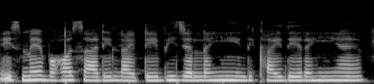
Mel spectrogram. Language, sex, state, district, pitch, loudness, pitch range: Hindi, female, Uttar Pradesh, Lalitpur, 185 Hz, -15 LUFS, 180-195 Hz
